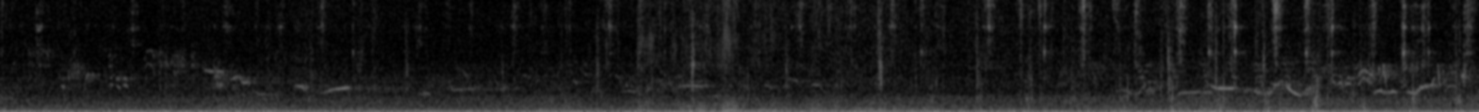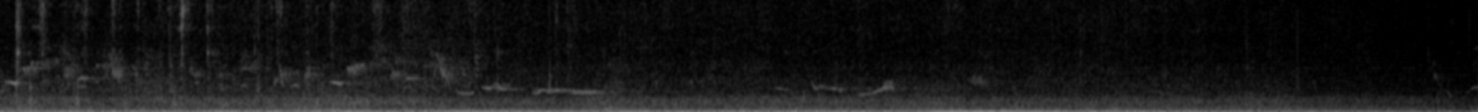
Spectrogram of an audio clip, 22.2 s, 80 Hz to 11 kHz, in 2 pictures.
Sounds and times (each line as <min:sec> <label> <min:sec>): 0:00.0 Bees on the old railway 0:22.1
